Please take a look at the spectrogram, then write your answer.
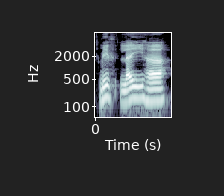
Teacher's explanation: یا لین ہے، کھینچنا نہیں ہے، الف مدہ ہے، ایک الف کے برابر کھینچنا ہے۔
